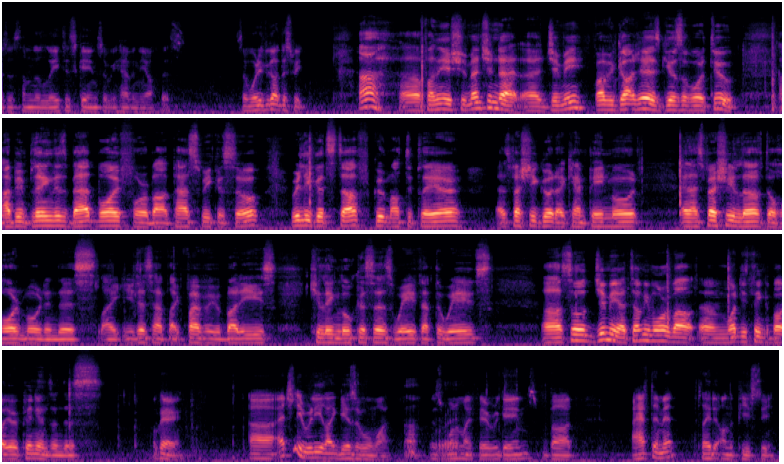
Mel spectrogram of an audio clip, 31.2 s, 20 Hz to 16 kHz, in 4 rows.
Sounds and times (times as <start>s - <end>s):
Speech: 0.0s - 3.0s, 3.6s - 25.3s, 25.9s - 29.1s, 29.7s - 31.1s.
